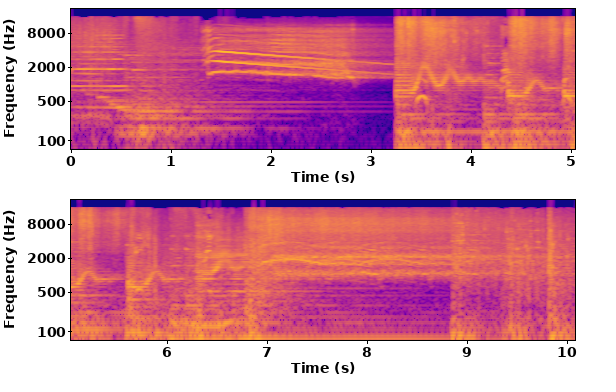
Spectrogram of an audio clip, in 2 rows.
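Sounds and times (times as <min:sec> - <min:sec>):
wobbling boing: 0:05.6 - 0:07.0.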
